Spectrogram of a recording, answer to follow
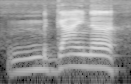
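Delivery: "Magina" slowly as muh-GUY-nuh, hard g; trying out pronunciation. Shown as a demonstration. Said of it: "forgot what the proper pronunciation was".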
